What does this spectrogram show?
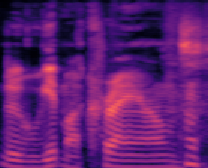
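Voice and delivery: put-on southern dandy voice and accent. Explaining an accent choice, the speaker demonstrates a southern dandy accent. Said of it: "like a southern dandy".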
